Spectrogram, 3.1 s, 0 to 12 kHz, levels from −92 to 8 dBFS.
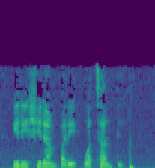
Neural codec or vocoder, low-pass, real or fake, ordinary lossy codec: none; 7.2 kHz; real; MP3, 32 kbps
